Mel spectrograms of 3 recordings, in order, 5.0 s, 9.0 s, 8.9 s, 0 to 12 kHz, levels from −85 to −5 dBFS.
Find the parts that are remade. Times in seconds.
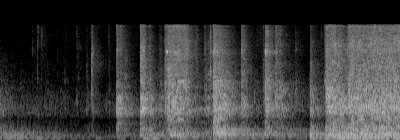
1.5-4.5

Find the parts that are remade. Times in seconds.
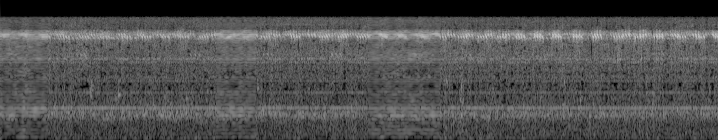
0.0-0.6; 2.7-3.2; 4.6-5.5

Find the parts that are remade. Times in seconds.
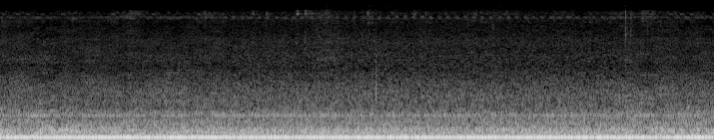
0.0-2.8; 7.7-8.9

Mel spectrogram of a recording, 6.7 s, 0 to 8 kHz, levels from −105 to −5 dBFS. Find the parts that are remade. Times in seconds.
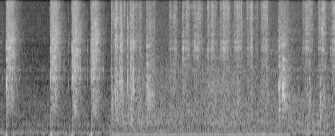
0.0-2.2; 5.8-6.7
